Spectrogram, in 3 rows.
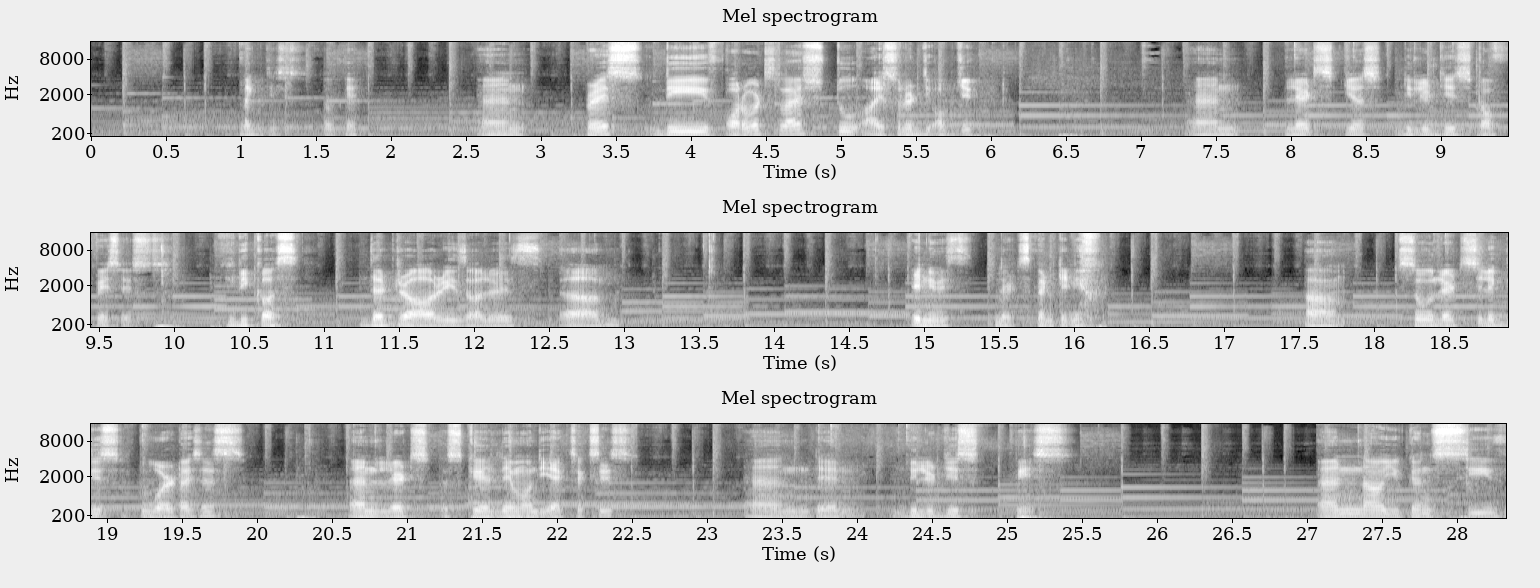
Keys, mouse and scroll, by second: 0.9 click, 5.2 KP_Divide, 6.0 middle click, 6.5 shift+middle click, 7.9 click, 8.4 click, 8.6 middle click, 10.9 Delete, 11.8-12.5 middle drag, 13.2-13.6 shift+middle drag, 18.4 click, 19.7 shift+click, 20.3 shift+middle click, 20.6 middle click, 22.7 click, 22.7 s, 22.7 x, 23.7 click, 24.3 click, 26.4 Delete, 26.4 click, 27.0 middle click.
